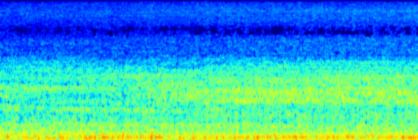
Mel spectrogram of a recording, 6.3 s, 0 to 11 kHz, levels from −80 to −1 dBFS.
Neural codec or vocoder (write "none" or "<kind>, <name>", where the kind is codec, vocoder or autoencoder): vocoder, Vocos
